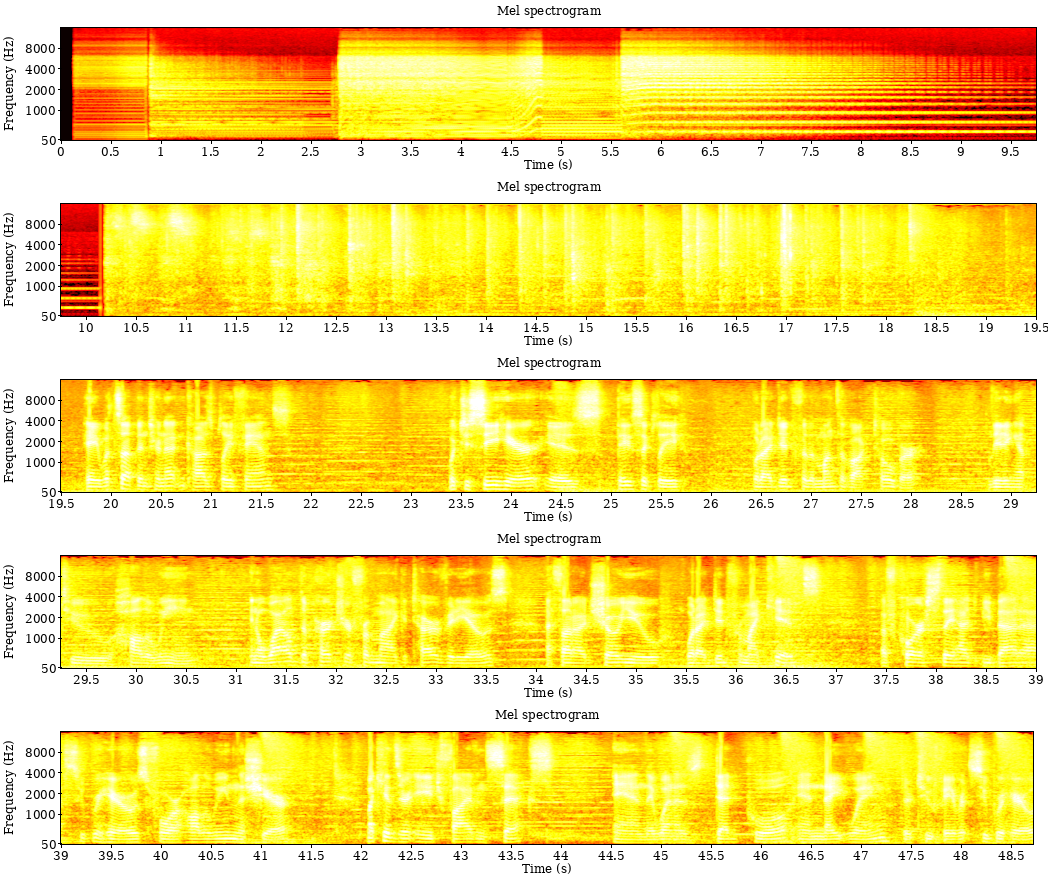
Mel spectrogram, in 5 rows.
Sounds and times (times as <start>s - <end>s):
Distortion: 0.1s - 48.7s
Music: 0.8s - 48.7s.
